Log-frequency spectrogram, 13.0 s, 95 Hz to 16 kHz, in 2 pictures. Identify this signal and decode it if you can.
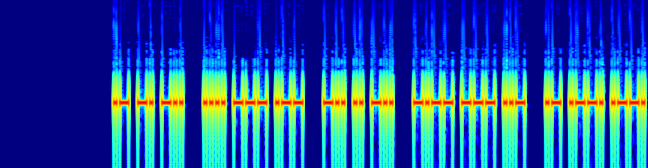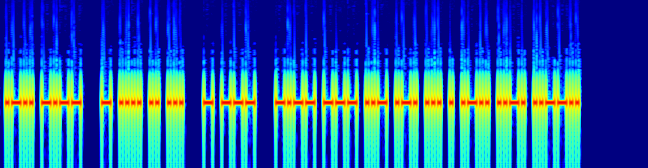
Morse code, heard as a keyed tone, about 40 wpm, 700 Hz. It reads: AND HOW DID YOU APPLY THIS TO YOURSELF?
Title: Sentences from Top 1200 Words 40wpm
